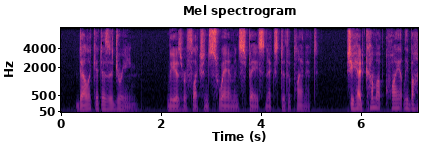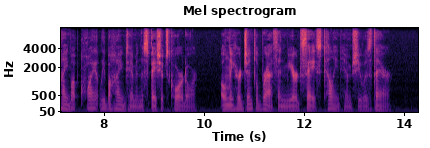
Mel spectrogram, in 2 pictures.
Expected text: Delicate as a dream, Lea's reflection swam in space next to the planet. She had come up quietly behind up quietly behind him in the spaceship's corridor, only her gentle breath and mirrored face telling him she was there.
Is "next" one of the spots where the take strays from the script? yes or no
no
